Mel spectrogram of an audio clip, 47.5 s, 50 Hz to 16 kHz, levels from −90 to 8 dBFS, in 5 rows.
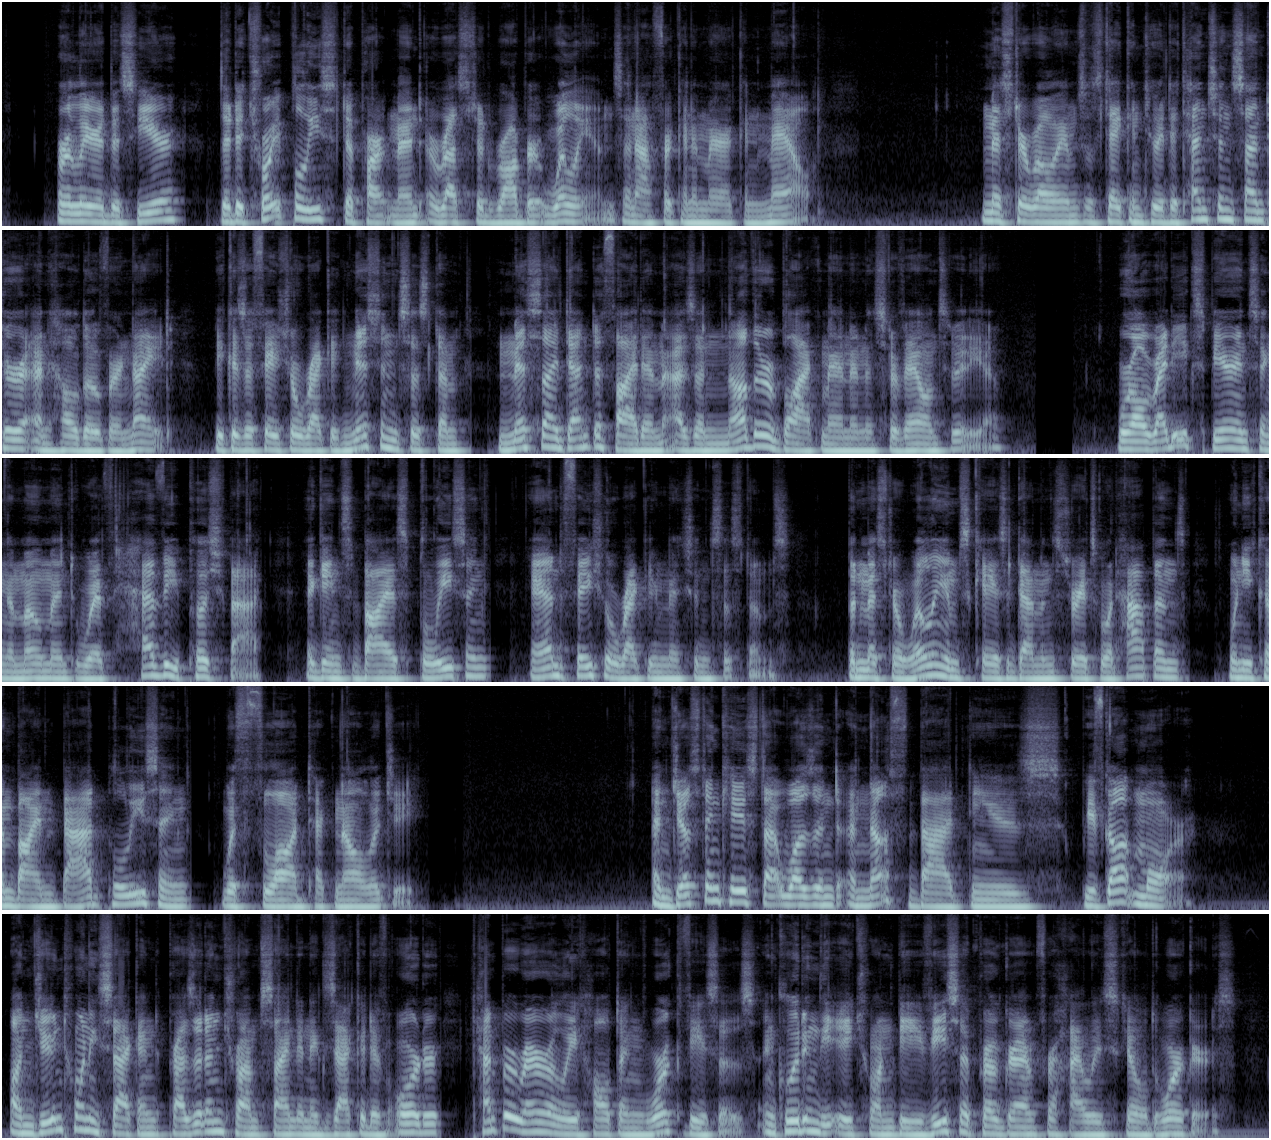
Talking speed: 130 wpm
